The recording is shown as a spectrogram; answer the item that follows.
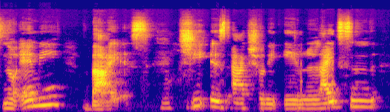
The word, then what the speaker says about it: Noemi Baez: But I'm going to go really slowly to make sure I pronounce her name properly. So it's Noemi Baez.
